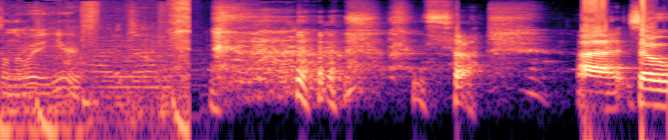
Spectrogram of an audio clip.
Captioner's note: laughter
